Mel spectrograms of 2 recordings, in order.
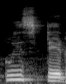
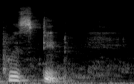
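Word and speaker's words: twisted: এখানে কিন্তু টুইস্টেড হবে না, এখানে হবে টুইস্টেড। এখানে ইডি এর উচ্চারণ হবে ইড এর মতো, আর এটি কেন হবে আপনারা একটু পরে জানবেন।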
